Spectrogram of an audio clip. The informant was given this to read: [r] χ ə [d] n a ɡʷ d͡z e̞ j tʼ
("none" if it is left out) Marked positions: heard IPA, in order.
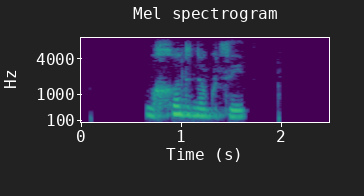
l, d

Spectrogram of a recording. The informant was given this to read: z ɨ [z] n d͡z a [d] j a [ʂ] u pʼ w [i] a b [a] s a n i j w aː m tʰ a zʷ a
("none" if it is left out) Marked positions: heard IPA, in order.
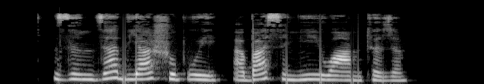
none, d, ʂ, i, a

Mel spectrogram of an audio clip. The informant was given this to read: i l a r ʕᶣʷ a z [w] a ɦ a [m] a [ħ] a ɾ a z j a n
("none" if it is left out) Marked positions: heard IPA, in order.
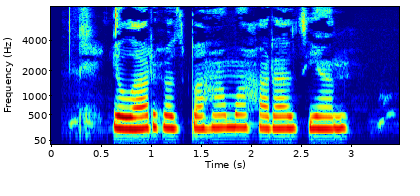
b, m, ħ

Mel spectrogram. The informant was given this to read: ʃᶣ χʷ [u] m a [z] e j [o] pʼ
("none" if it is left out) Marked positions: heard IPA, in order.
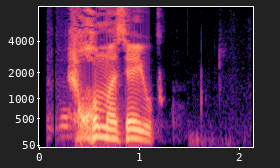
ʊ, z, u

